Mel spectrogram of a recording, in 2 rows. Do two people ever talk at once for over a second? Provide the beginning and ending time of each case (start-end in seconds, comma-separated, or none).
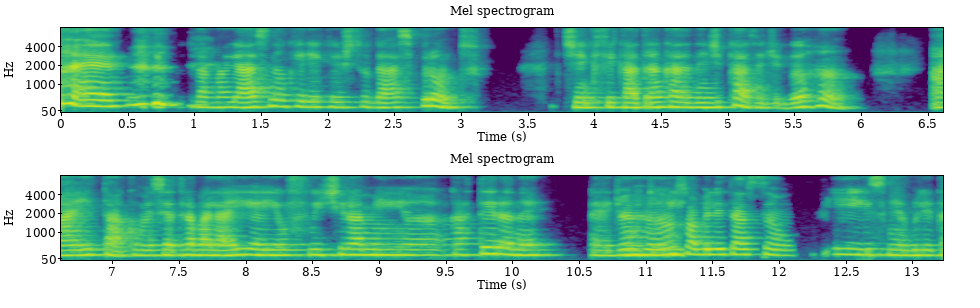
none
